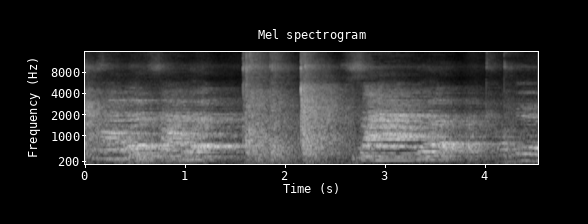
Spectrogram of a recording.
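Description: A classroom of children claps out a tepuk salut chant, with rhythmic bursts of hand claps and thuds over voices chanting along, loud and close.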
